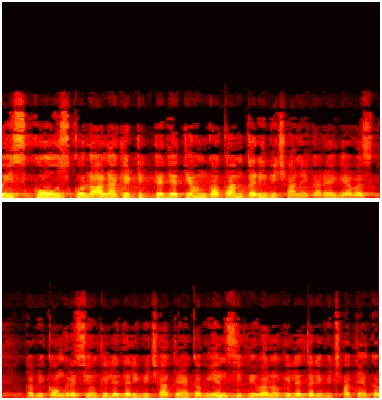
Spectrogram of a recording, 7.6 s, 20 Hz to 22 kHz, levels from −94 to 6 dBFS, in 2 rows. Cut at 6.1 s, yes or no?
no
